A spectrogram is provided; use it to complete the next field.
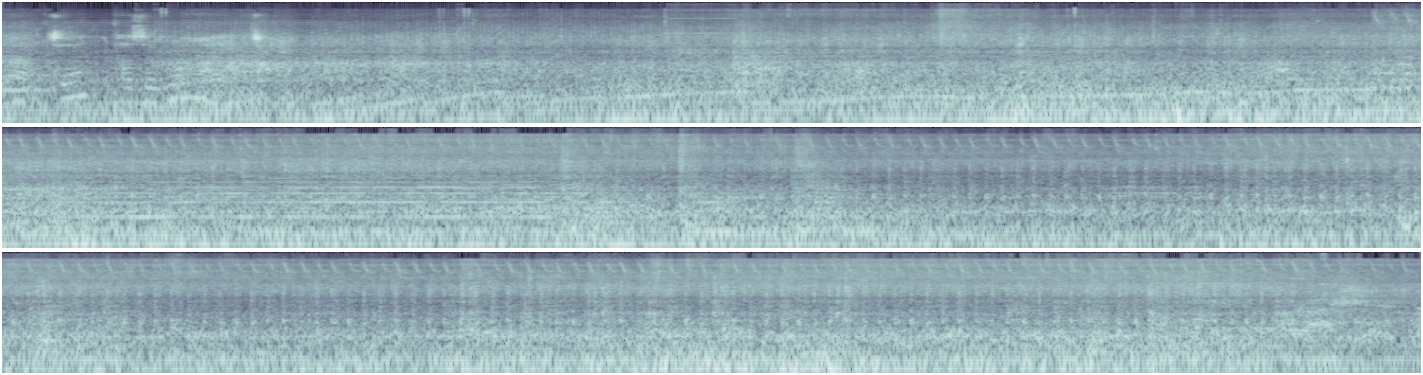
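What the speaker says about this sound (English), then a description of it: "Support helicopter has arrived." A support helicopter settles onto a landing zone in Metal Gear Solid V, its rotor and engine roar steady and loud throughout, with a voice speaking over the din.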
